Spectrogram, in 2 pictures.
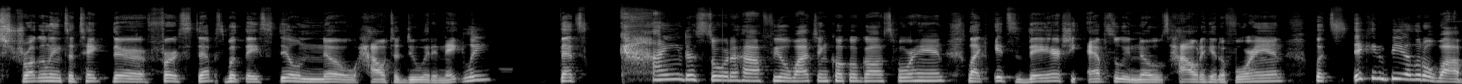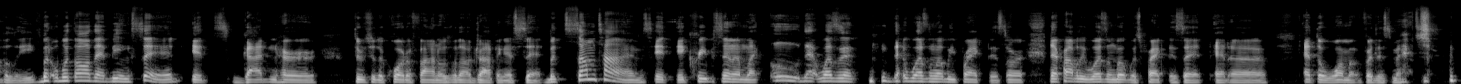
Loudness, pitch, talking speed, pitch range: -23 LUFS, 130 Hz, 195 wpm, 110-160 Hz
